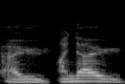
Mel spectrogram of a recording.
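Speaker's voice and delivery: slow Australian vowels, "Oh, I know" with a long rounded O; Australian accent, slow and deliberate. Shown as a demonstration. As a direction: stretch the O the Australian way. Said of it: "also the long O sound".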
